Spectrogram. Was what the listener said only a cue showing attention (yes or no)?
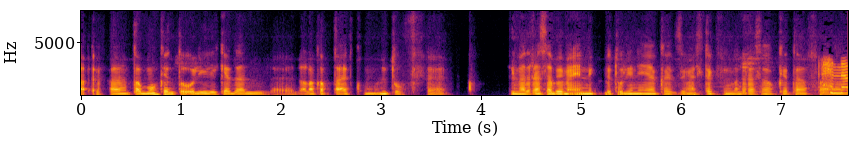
no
